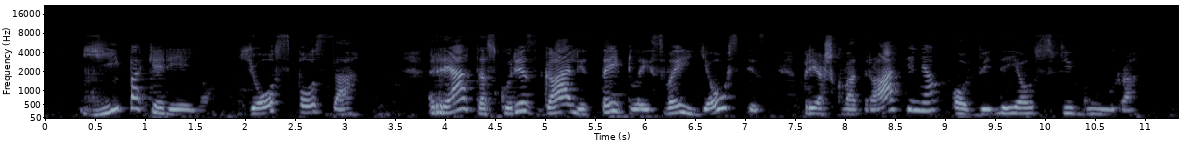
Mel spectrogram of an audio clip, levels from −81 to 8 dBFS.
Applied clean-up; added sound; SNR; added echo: classical method Wiener filter.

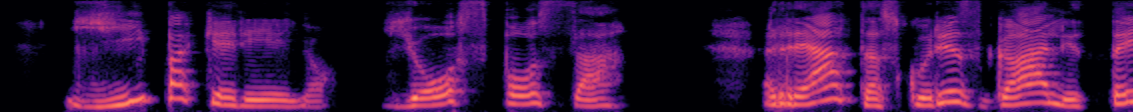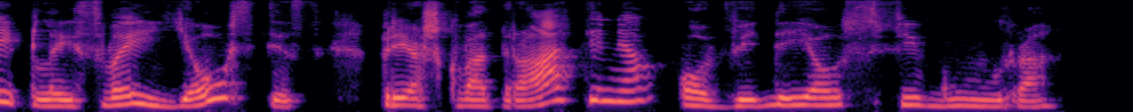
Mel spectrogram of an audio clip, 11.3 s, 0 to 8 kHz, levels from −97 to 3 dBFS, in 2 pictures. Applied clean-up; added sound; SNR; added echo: neural mask model Resemble Enhance denoiser.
